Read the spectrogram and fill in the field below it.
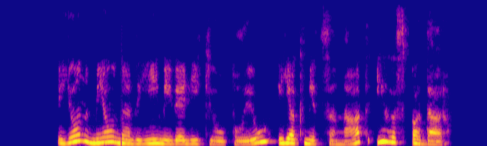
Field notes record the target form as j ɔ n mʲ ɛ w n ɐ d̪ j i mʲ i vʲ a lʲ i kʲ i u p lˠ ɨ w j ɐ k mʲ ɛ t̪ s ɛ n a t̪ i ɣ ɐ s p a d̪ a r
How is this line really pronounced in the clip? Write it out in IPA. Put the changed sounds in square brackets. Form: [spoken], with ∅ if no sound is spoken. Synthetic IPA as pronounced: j ɔ n mʲ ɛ w n ɐ d̪ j i mʲ i vʲ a lʲ i kʲ i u p lˠ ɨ w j ɐ k mʲ ɛ t̪ s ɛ n a t̪ i ɣ ɐ s p a d̪ a r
